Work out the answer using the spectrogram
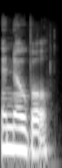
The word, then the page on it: ennoble: American English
